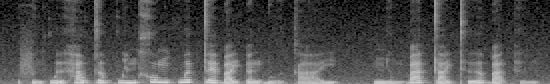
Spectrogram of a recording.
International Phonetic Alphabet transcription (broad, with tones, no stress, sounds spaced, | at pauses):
f ə̤˨˩ n k w ɨ̰˧˥ h a˨˦ w t̪ ə˨˦ w k w i˨˦ m x o˧ ŋ h w ə˦˥ t̚ t̪ ɛ˧ ɓ a̰˧˨ j ɗ ə˧ n ɓ ṳ˨˩ ə̯ k aː˧˩˨ j | ɲ ə̤˨˩ m ɓ a˦˥ t̚ t̪ a˧˩ j t̪ʰ ɨ˨˦ ə̯ ɓ a˨˩ t̚ h ɨ̤˨˩ n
